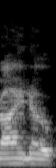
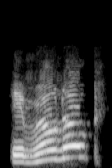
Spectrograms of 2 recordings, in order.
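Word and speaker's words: Roanoke: He's wondering how many years you actually lived in Rhino for Rono. Rono. Yeah. Sorry, I'm pronouncing it wrong.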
